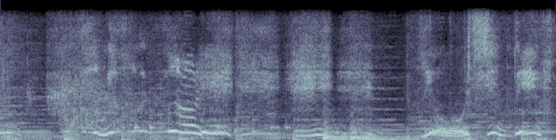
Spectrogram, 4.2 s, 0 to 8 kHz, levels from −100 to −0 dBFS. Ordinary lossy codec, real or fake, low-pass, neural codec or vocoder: none; fake; 7.2 kHz; codec, 44.1 kHz, 7.8 kbps, DAC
